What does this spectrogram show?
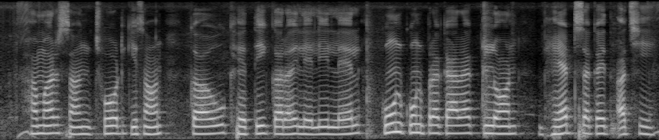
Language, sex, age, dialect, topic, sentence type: Maithili, male, 18-24, Angika, banking, question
